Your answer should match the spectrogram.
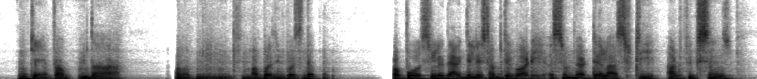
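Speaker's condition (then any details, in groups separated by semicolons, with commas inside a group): No condition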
